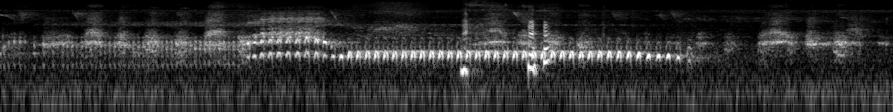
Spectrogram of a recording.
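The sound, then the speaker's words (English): A laughing kookaburra's call builds from scattered chuckles into a loud, rapid run of cackling hoots about two seconds in, holding for several seconds before trailing off into softer chortles. “Laughing Kookaburra”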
